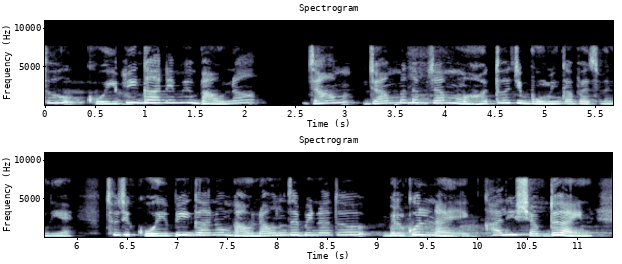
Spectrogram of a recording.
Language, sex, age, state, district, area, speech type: Sindhi, female, 18-30, Gujarat, Surat, urban, spontaneous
